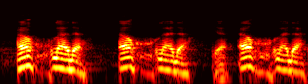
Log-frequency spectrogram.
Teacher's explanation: Akhlada ya, akhlada irtifa ya, apa itu aqsal lisan ya, jadi mengangkat yang di belakang nih, lidah kita yang di belakang itu terangkat ya, diangkat karena huruf kha termasuk huruf isti'la ya.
